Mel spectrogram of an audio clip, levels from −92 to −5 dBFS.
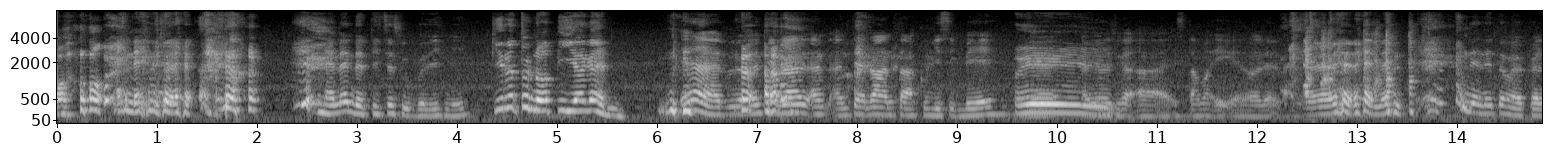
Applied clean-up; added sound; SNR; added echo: none; none; none; none.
